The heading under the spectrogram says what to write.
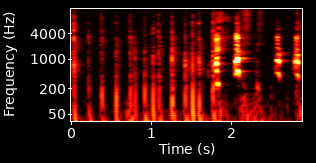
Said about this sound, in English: And they all clap for him. And there's something so weird about the moment.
